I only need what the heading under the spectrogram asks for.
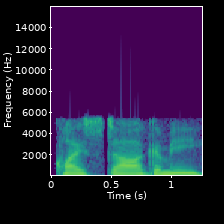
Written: cleistogamy

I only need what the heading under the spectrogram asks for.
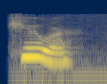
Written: hewer

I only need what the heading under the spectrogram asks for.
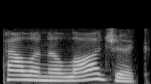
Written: palynologic

